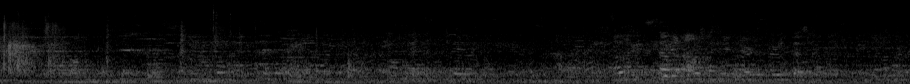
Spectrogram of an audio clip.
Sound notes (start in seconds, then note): 1.7 audience chattering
